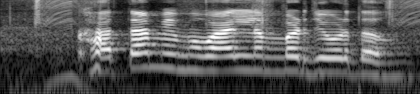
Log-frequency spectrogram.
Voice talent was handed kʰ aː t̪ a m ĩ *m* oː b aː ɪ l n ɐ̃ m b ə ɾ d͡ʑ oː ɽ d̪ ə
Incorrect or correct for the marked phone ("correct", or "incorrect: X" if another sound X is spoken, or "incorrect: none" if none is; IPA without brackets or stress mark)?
correct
